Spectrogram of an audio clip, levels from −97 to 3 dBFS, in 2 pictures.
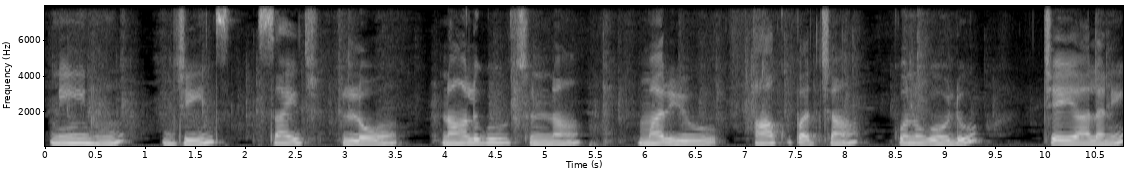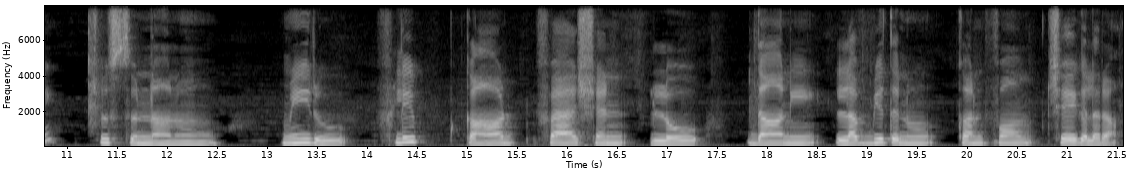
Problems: none marked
